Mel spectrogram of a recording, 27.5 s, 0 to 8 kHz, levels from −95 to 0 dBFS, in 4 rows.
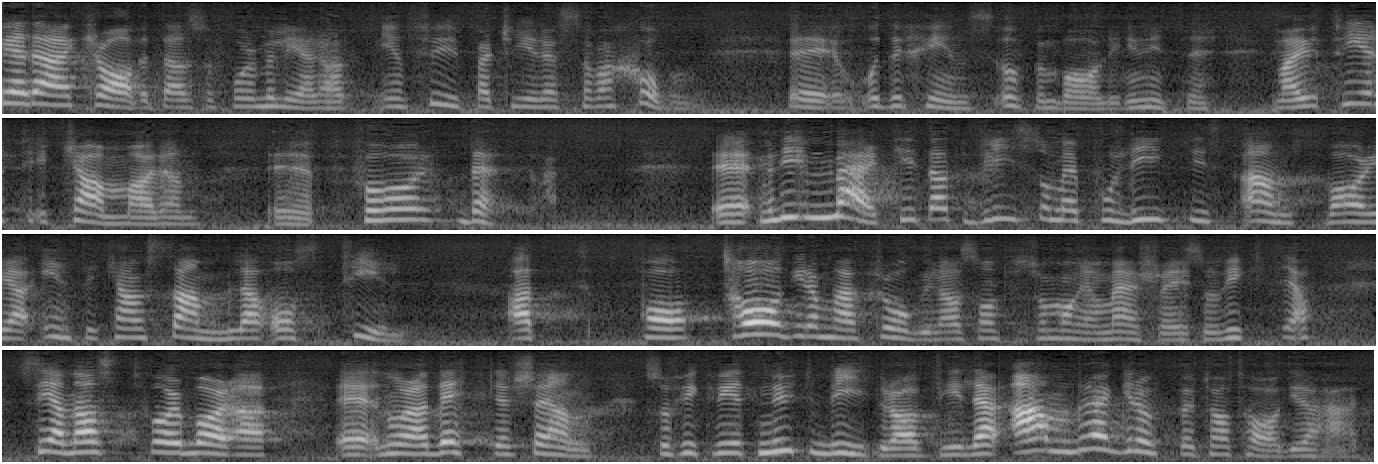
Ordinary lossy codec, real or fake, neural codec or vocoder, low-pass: none; fake; codec, 16 kHz, 0.8 kbps, ZipCodec; none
